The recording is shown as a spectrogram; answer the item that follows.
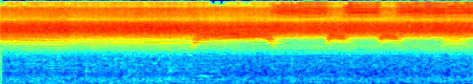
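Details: Singing robust cicada in Toyanogata Park: intense high whining buzz, breaking into rising, pulsing phrases in the second half.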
